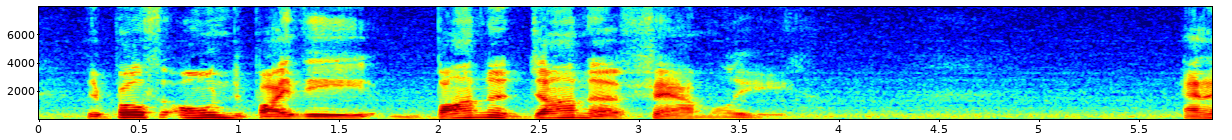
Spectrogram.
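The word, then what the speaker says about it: Bonadonna: both owned by the badana family and it's spelled a little funny but it's the chitalian way b o n a d o n na when I was in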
